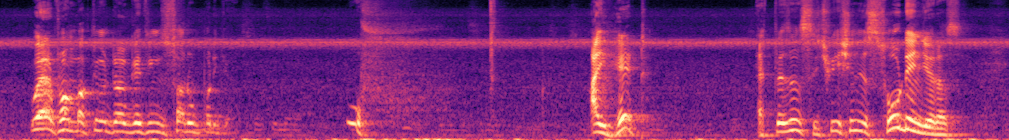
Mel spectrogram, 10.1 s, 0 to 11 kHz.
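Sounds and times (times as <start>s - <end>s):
man speaking: 0.3s - 3.8s, 5.9s - 6.7s.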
